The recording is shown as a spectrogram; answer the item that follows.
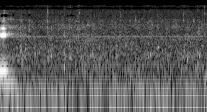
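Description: Steady trickle of water running through an aquaponics system.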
